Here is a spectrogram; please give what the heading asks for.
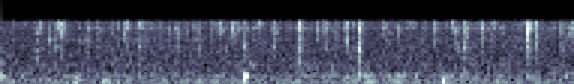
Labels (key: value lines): label: ambient
recorder: HydroMoth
